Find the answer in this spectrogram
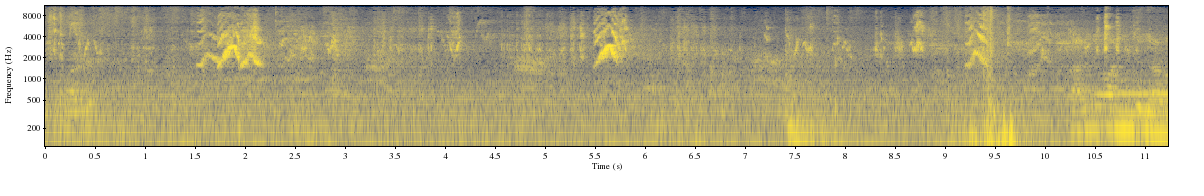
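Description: Cockatiels give sharp, rising chirps at irregular intervals over a soft, busy chatter.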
